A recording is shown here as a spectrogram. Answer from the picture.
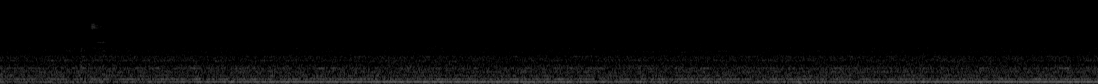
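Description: Faint room tone: a steady low hum under a soft hiss, with a brief faint high tick about a second in.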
